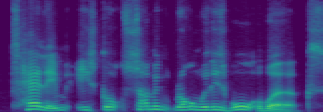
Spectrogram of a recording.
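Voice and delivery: put-on Cockney accent, taxi-driver style. Speaker recounts a voice heard while drifting off to sleep, Cockney EastEnders voice. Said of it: "this Cockney EastEnders voice".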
